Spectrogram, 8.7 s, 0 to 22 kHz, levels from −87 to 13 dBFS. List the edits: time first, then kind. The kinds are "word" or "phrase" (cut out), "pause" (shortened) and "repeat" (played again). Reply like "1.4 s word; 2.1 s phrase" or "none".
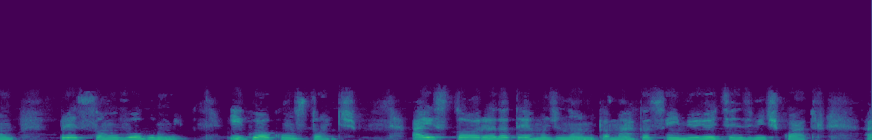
2.3 s word; 6.6 s word

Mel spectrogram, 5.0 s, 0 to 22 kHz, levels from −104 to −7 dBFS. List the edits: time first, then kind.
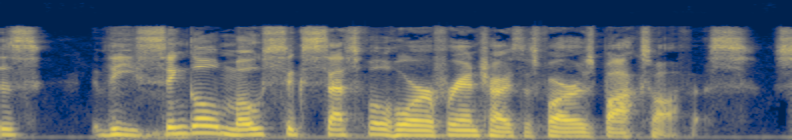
none

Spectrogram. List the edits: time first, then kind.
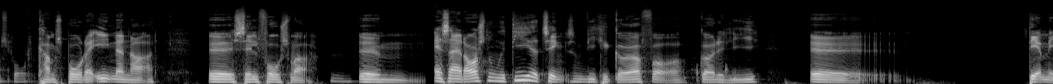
4.2 s pause

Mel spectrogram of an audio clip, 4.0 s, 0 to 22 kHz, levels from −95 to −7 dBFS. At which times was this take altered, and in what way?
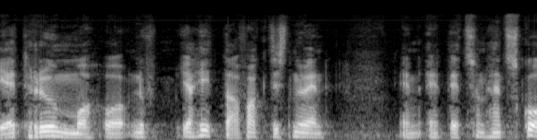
none

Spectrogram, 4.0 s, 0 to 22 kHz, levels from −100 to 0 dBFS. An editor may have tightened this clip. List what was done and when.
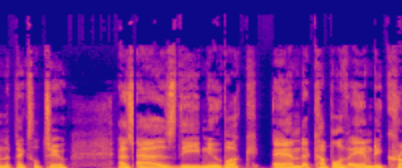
1.3 s word; 2.2 s word

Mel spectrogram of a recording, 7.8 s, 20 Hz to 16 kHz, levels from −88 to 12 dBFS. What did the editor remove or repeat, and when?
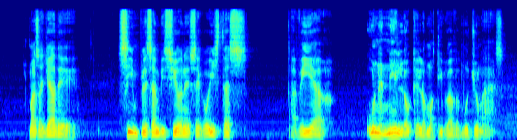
none

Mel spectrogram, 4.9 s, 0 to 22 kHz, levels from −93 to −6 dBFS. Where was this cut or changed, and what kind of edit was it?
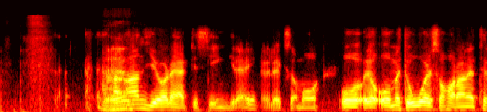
3.3 s pause

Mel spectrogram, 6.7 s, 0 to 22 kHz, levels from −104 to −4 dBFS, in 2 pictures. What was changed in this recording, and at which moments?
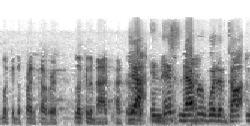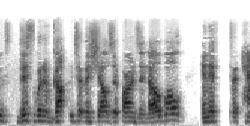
1.9 s word; 3.8 s word

